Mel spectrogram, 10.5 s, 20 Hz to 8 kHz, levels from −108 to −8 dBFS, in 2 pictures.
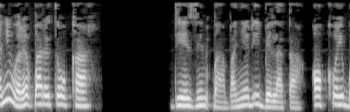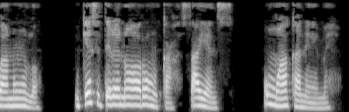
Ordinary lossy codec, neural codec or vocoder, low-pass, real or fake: MP3, 32 kbps; codec, 16 kHz, 8 kbps, FunCodec, trained on LibriTTS, 25 frames a second; 7.2 kHz; fake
